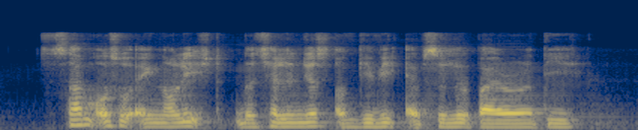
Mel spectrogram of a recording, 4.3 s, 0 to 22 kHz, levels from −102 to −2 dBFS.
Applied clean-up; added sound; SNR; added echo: neural separator model SepFormer DNS4.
